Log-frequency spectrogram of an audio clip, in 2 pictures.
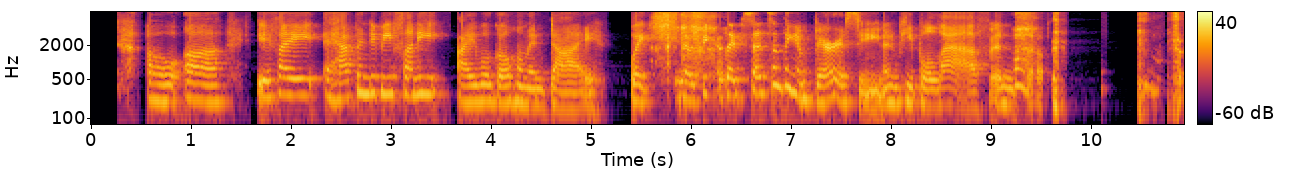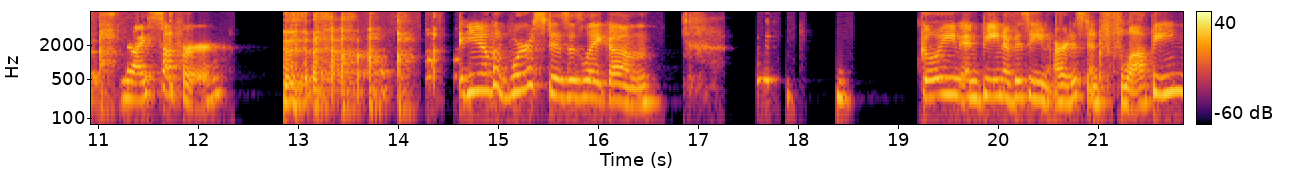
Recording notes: via zoom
